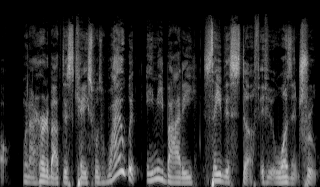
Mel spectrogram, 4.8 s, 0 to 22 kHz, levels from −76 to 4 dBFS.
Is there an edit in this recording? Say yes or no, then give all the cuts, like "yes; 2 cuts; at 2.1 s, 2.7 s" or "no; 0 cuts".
no; 0 cuts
